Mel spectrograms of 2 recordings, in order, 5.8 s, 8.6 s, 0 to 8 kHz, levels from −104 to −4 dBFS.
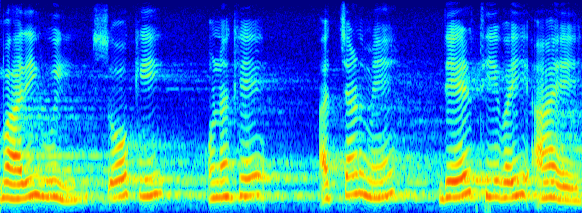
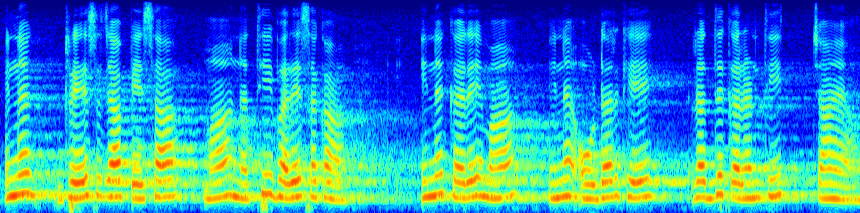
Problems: echo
